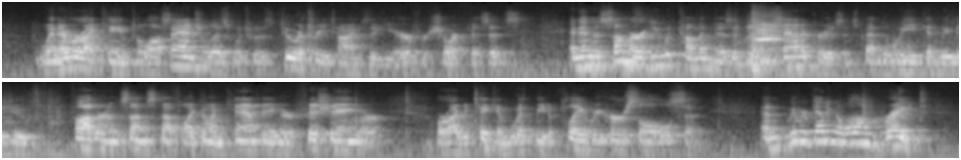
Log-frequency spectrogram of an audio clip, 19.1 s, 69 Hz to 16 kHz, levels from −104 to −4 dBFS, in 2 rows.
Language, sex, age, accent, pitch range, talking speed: English, male, 50-69, American, 100-160 Hz, 205 wpm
